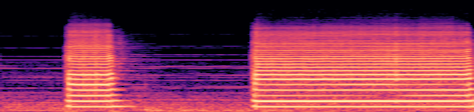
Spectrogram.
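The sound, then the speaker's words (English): A truck horn blares twice, a short blast followed after a pause by a long, sustained one, loud and brassy with a steady low-pitched buzzing tone. “Santosh slammed the truck's horn a few times in elation, much to the surprise of the driver.”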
